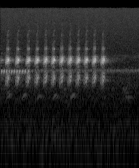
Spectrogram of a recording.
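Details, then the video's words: A single tree frog calls from a pond on an April night in north-east Italy, a brisk series of about twelve sharp pulsed croaks over one and a half seconds, then stops, leaving the continuous trill of mole crickets. "relaxing singing tree frogs in pond and trilling mole crickets by night"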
